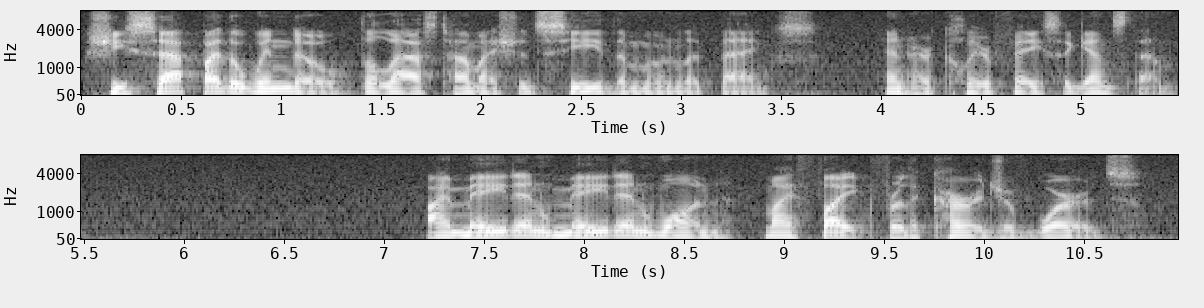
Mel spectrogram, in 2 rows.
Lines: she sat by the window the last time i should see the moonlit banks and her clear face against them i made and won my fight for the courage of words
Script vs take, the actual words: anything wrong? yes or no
yes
